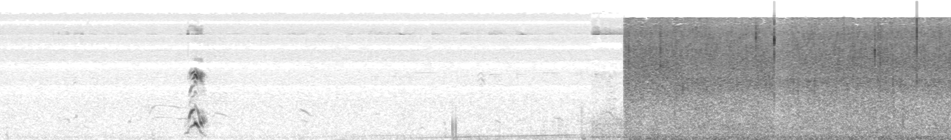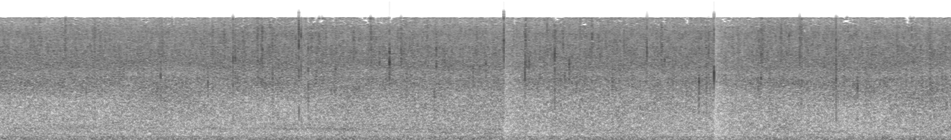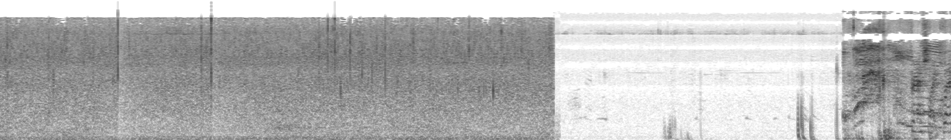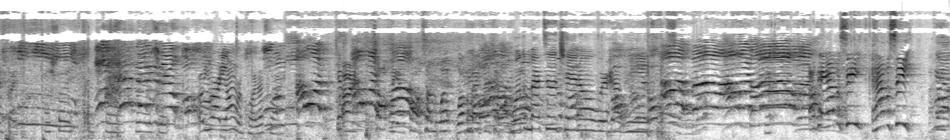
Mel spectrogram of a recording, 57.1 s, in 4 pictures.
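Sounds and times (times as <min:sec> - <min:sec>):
heavy rain on car roof: 0:09.4 - 0:36.9, 0:41.1 - 0:57.0.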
